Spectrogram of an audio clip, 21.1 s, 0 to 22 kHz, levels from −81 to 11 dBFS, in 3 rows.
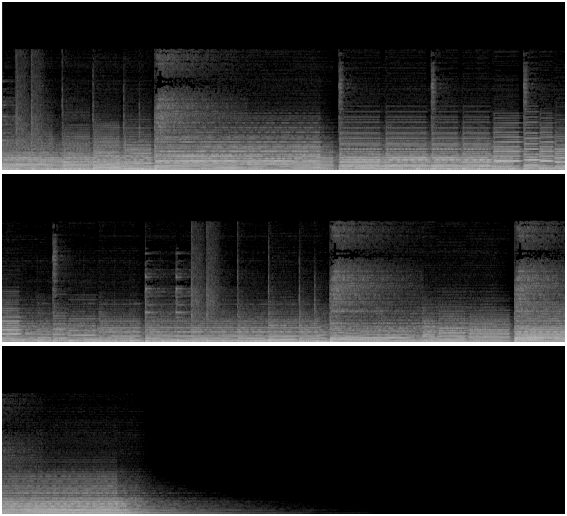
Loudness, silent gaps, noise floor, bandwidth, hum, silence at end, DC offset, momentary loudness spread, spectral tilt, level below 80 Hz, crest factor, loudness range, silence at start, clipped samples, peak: -19 LUFS; none; under -90 dBFS; 16 kHz; none; 4.75 s; under 0.1%; 5 LU; -5.5 dB/octave; -32 dBFS; 16 dB; 4 LU; 0 s; under 0.1%; -4 dBFS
